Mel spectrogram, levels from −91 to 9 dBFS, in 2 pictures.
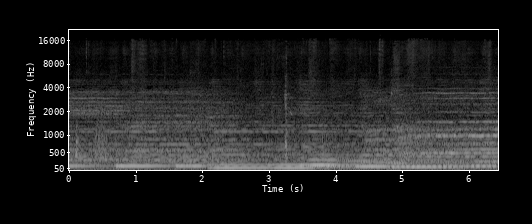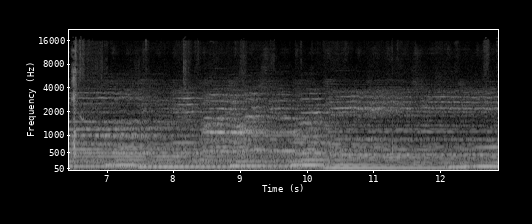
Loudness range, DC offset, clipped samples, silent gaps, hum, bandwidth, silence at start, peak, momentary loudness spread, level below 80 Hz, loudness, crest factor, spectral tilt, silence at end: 2 LU; under 0.1%; under 0.1%; none; none; 17 kHz; 0 s; -14 dBFS; 6 LU; -42 dBFS; -33 LUFS; 18 dB; -6.5 dB/octave; 0 s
